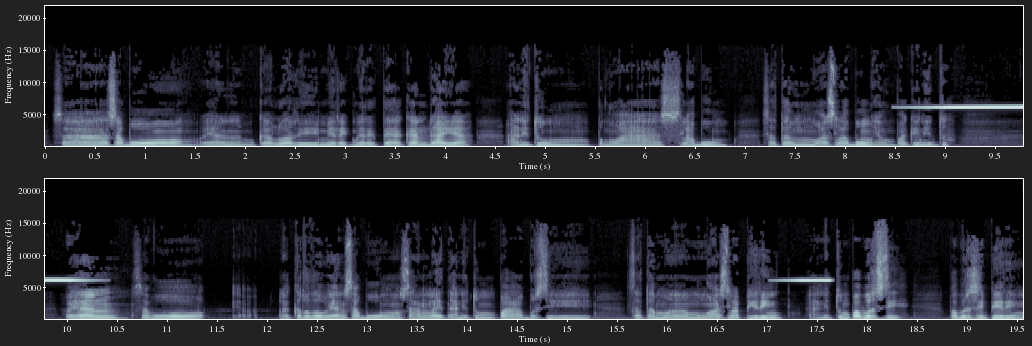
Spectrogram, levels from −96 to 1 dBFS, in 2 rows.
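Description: A piercing 6.2 kHz whistle swells over roughly half a second at 8.47 s, howling until 10.44 s, then briefly returns from 17.02 to 17.69 s: loudspeaker feedback squeal, the microphone re-amplifying its own loudspeaker.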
